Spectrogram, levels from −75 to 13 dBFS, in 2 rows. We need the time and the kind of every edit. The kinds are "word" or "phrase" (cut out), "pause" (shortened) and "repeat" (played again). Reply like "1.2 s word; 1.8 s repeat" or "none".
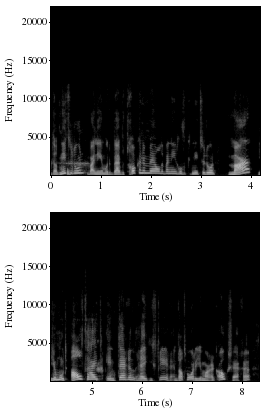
3.4 s pause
